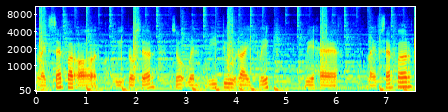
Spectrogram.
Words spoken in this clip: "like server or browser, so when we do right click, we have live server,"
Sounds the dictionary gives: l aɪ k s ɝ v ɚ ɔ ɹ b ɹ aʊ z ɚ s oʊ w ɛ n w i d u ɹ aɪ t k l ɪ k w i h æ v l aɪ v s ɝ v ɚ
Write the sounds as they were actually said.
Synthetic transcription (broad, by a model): l aɪ k s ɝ f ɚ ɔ w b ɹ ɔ s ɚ s oʊ w ɛ n w i d u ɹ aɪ k l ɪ k w i h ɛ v l aɪ f s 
